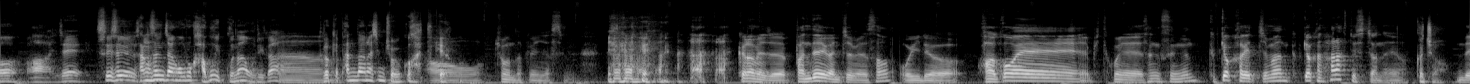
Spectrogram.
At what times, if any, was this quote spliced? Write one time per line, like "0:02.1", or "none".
none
